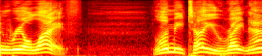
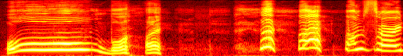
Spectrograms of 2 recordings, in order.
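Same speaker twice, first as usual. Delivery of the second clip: laughing; 12 semitones higher, 4 dB louder, slower than usual. Real, not acted.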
